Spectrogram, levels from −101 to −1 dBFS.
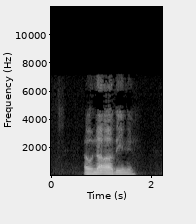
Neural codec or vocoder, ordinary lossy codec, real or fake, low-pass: codec, 16 kHz, 1.1 kbps, Voila-Tokenizer; MP3, 32 kbps; fake; 7.2 kHz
